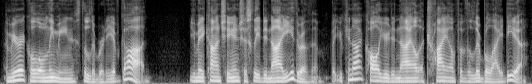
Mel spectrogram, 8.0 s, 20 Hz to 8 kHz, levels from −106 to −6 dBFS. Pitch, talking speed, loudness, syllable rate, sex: 125 Hz, 205 wpm, -19 LUFS, 5.8 syllables/s, male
